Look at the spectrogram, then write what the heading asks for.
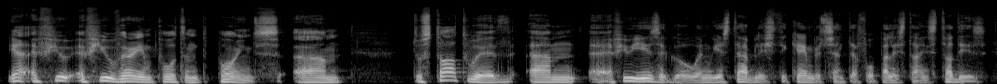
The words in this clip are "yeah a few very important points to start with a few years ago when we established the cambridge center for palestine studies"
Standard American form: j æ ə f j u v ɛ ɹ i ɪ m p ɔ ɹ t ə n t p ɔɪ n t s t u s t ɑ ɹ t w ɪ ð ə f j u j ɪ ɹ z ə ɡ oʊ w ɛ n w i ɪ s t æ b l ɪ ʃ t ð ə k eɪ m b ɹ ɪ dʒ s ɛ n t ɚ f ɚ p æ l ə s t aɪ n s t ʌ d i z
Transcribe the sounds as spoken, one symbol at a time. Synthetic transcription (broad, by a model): j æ ə f j u v ɛ ɹ i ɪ m p ɔ ɹ t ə n t p ɔɪ n t s t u s t ɑ ɹ t w ɪ ð ə f j u j ɪ ɹ z ə ɡ oʊ w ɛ n w i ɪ s t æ b l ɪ ʃ ð ə k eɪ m b ɹ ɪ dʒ s ɛ n t ɚ f ɚ p æ l ə s t aɪ n s t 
